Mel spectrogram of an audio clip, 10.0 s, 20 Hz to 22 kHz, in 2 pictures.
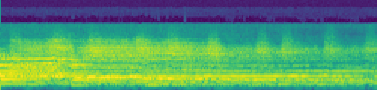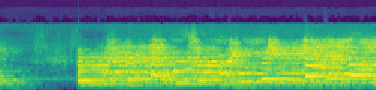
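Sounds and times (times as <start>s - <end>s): youth choir singing: 0.0s - 10.0s.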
